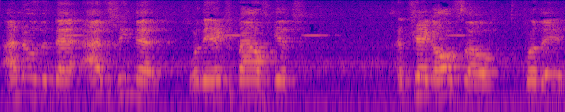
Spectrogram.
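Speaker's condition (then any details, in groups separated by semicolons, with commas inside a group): Cerebral palsy; wheelchair user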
